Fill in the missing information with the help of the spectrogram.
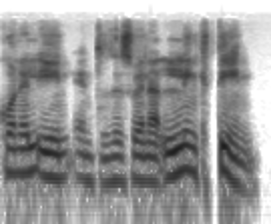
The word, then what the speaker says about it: LinkedIn: La correcta pronunciación es LinkedIn o LinkedIn con una T, porque son dos palabras en inglés. Link y luego la ED que viene pegada se pronuncia como una T después de la K en inglés.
